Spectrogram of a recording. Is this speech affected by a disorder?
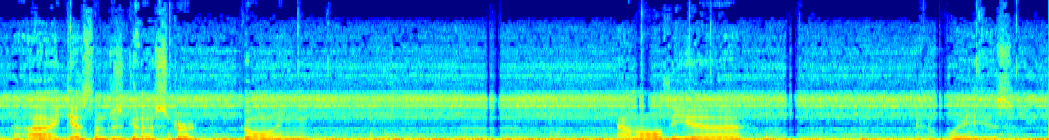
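No.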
